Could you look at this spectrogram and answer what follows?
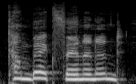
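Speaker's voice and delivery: high, loud call after him; shouting. Acted. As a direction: call out across the river. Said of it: "he shouted".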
